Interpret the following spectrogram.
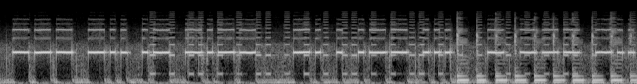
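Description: Electronic TV news theme music: a fast, repeated high beep-like note over pulsing chords, with deeper notes joining about four and a half seconds in.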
